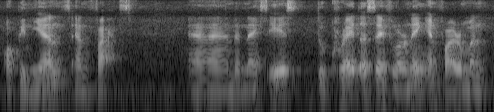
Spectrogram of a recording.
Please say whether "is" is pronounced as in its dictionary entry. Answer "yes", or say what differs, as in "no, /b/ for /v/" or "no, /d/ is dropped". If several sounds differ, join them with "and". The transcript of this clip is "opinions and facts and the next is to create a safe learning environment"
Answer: no, /s/ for /z/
